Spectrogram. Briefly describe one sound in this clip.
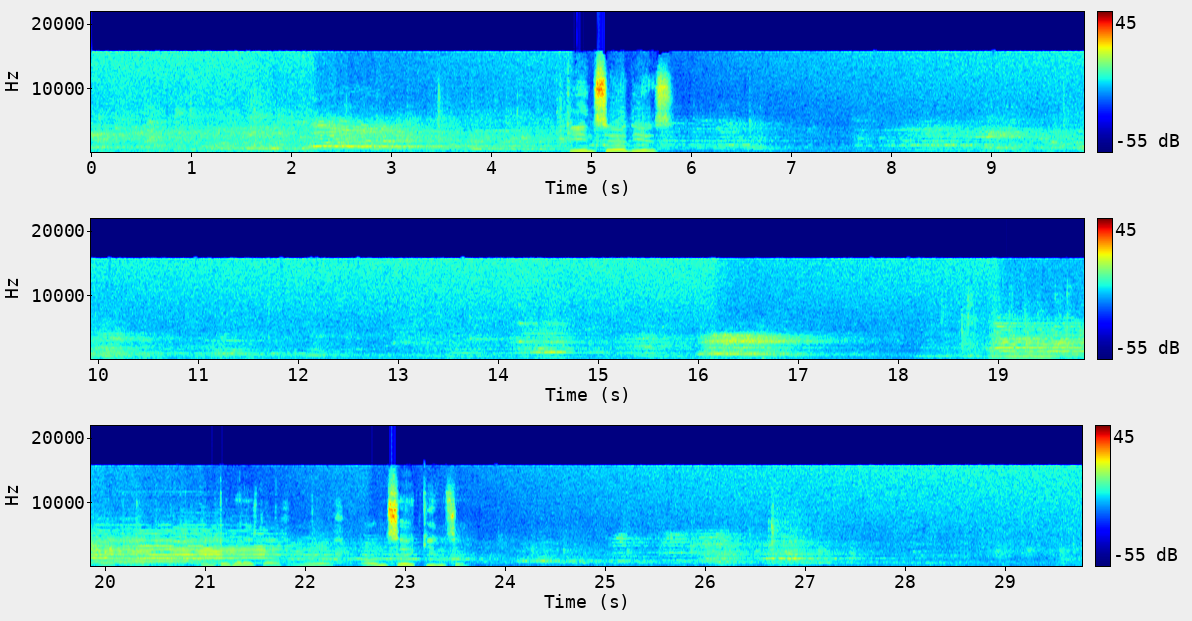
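Many voices murmur and call out in a large echoing hall.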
